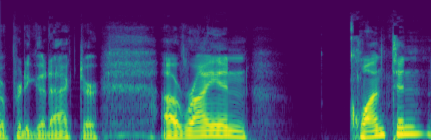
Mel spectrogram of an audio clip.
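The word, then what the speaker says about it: Ryan Kwanten: pretty good actor uh ryan quanton is how you say his name he was on true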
